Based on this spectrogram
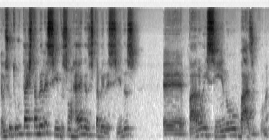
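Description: This man's pitch is high and swings very widely. He talks at a fairly quick pace. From Salvador, Bahia, Brazil. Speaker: education official. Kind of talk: interview. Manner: halting.

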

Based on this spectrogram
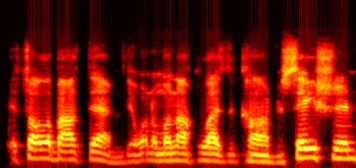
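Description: Here is an ordinary speaking voice from a man, fairly quick and with lively intonation. The sound is dry and close with no echo, over a quiet background. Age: 50s. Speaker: author and astrology guest. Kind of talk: casual interview.

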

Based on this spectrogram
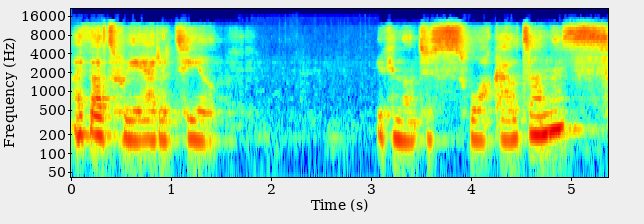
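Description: A woman puts on a character voice, fairly low in pitch, menacing and hissing. She goes at a fairly slow pace with long, frequent pauses. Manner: menacing, insistent.

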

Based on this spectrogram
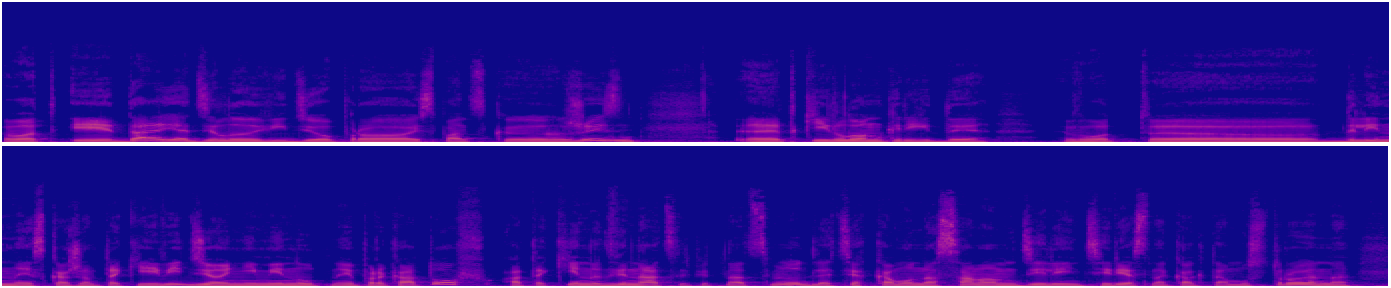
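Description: A plain, everyday voice comes at a moderate pace with ordinary pitch variation and very even loudness, on a very clean recording with a silent background. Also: man, fairly high pitch for a man. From Russia. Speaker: businessman and blogger, book author. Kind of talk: radio interview. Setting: radio studio.

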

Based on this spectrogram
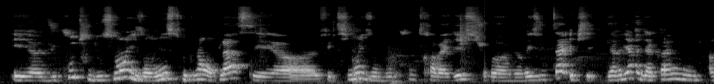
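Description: An unremarkable speaking voice with lively intonation. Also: woman. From Paris region, France. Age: 30s. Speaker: recruiter. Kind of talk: interview.

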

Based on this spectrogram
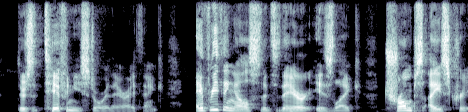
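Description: In a very clean recording with a silent background, a man with an American accent and vocal fry speaks with very wide pitch swings. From New Jersey. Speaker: sports writer and podcast co-host. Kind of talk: casual chat.

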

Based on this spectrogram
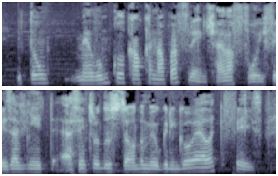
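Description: A man's medium-pitched, very fast speech with fairly even intonation, dry and close with no echo, music in the background. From Brazil, São Paulo city. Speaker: YouTuber living abroad. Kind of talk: interview, casual chat.

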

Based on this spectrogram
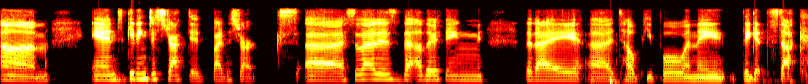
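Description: Delivered at a moderate pace, the speech is in an unremarkable speaking voice with ordinary pitch variation. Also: woman. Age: young. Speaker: racial equity communications director and magazine editor. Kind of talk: interview conversation.

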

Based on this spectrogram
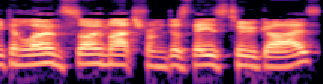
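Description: The speaker is a man with an Australian accent. His pitch is fairly high. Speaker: travel content creator. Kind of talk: casual chat. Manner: animated.

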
